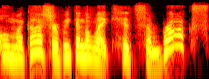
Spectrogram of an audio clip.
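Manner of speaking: mock-alarmed, panicked, freaking-out blurt. Recounting floating in the ocean while people screamed, retelling own freak-out. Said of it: "Freaking out".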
